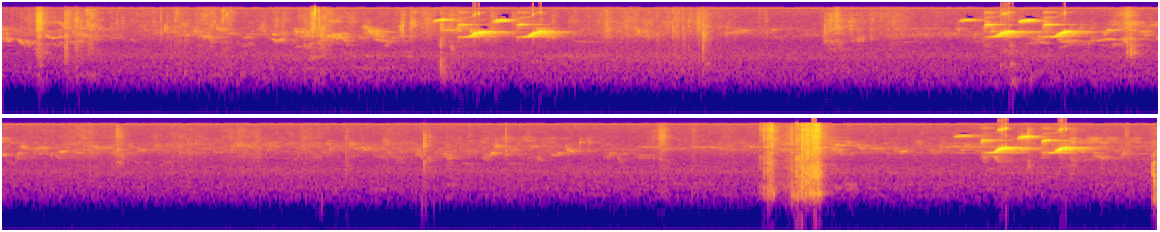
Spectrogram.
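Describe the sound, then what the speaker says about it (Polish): A tit sings from a tree in a vegetable garden, bright repeated whistled phrases recurring every few seconds over faint insect buzzing, with one sharp rustle in between. "A to sikorka tak ładnie śpiewa, bo tutaj siedzi na drzewie."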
